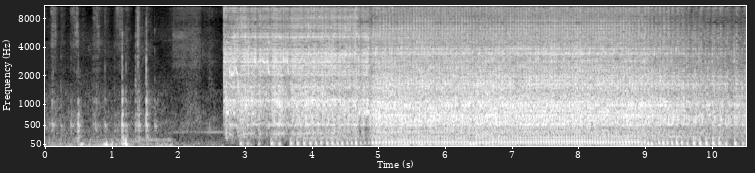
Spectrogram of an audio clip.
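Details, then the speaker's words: Carbureted engine after replacing missing cover rubber seal from donor carb: a few kicks and pops, then starts with uneven, lumpy wandering idle, first hint of idle; rough idle. "двигатель и начал запускаться появился намек на холостой ход"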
